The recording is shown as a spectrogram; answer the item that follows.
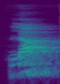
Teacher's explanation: ला को बोलने में मुख से निकलने वाली वायु जीभ के पार्श्व अर्थात बगल से निकलती है, इसीलिए ला को पार्श्विक व्यंजन कहा जाता है।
